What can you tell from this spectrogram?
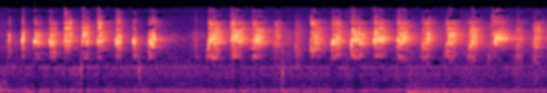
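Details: Baby monkey named Luno crying as its mother refuses to let it nurse, a run of shrill, high squealing cries repeated in quick regular bursts, several per second, with brief pauses between runs.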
